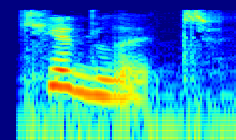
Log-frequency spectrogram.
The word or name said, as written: kidlet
